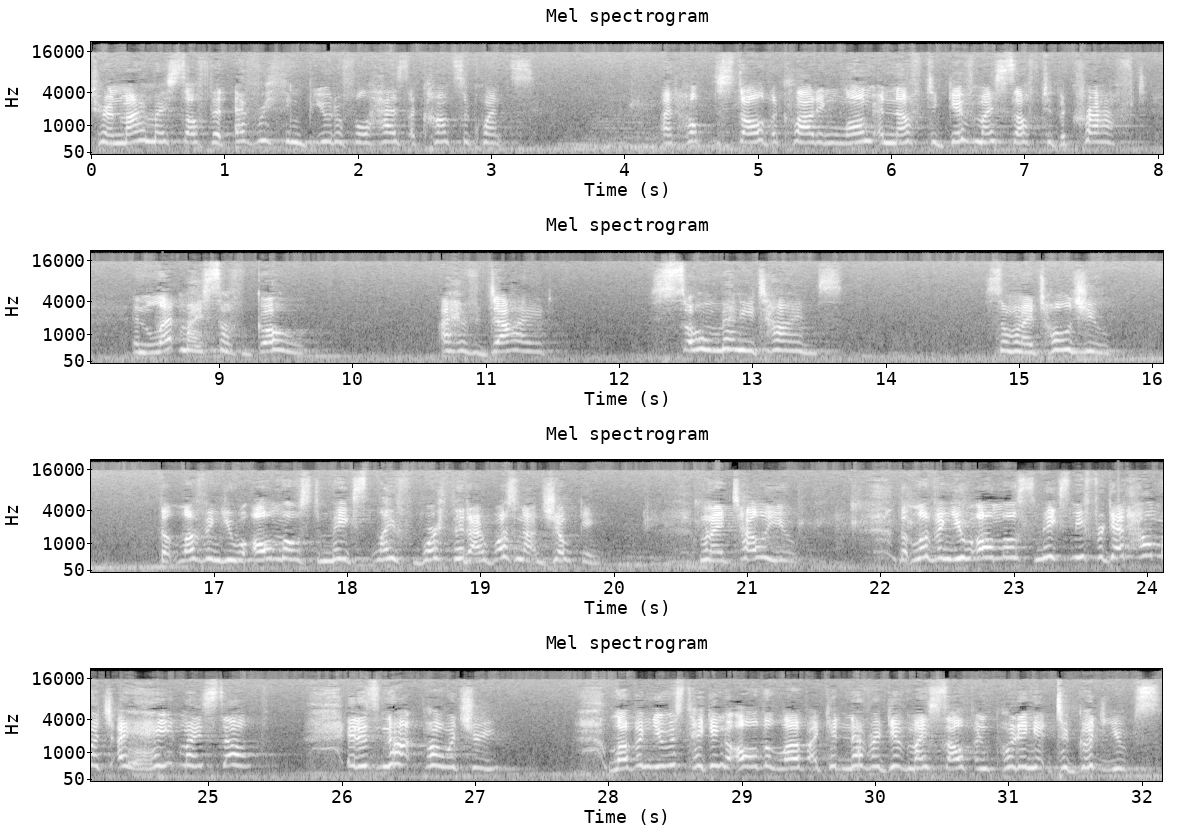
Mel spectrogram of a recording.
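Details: Adult reading poetry aloud; normal speech.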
